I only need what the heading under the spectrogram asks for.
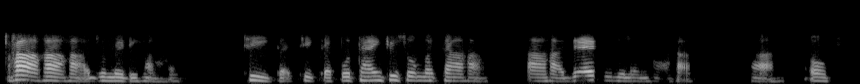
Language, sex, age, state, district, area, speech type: Sindhi, female, 60+, Uttar Pradesh, Lucknow, urban, conversation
